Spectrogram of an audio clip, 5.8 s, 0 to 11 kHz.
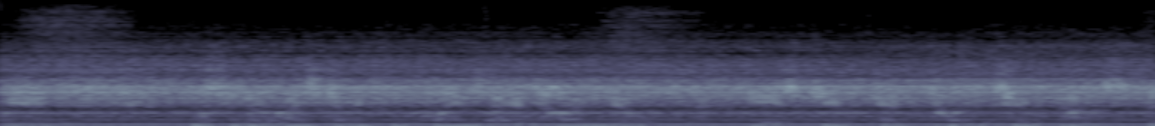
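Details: Healing 400J clock radio after capacitor replacement and a resistor swap, probably still needing alignment: loud constant low drone with buzzy overtones swamping sound; heavy mains hum, cause not found, owner wonders if the clock is involved.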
